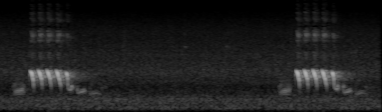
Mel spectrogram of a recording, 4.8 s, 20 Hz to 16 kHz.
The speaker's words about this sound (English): Chucao Tapaculo, 30 de septiembre del 2014.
